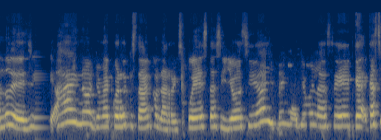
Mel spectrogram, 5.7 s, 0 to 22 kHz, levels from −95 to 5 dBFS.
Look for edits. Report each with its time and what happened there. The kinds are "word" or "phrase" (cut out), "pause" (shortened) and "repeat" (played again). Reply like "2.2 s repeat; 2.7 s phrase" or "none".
none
